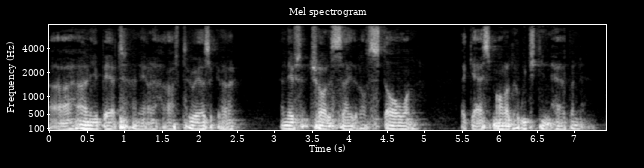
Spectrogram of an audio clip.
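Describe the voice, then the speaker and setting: Speaking at a fairly quick pace with an Australian accent, a man's very deep, low voice carries audible room echo. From Australia (Melbourne). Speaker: audience member at symposium. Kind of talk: audience comment in open discussion.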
